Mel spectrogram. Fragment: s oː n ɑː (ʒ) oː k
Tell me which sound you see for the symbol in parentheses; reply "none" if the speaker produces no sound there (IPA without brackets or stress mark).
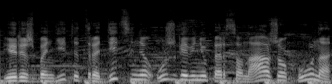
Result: ʒ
